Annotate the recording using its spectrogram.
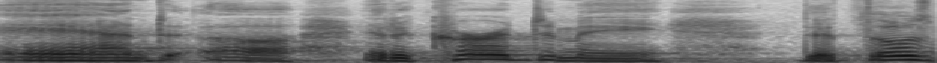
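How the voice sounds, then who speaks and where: With noticeable background noise and audible room echo, a man in an American accent speaks at a fairly high pitch with ordinary pitch variation. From US Deep South. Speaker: anthropology professor. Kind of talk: public lecture. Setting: theater with audience. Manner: halting, many fillers.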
